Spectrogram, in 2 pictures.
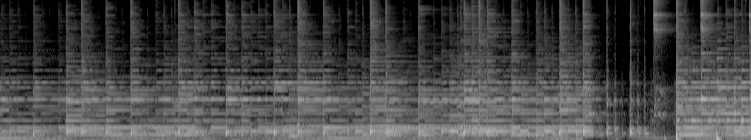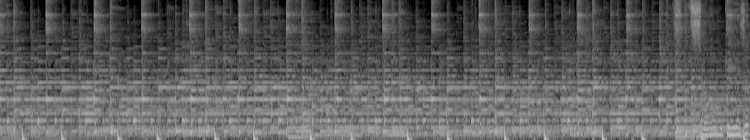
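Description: Live folk band playing an instrumental intro: picked banjo, strummed acoustic guitar and keyboard over a low sustained bass. After a brief drop about twelve seconds in, the band comes back fuller and louder with a steady beat.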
